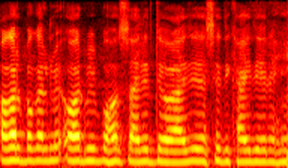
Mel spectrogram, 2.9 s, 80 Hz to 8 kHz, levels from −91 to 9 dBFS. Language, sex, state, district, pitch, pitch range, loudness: Hindi, male, Chhattisgarh, Bilaspur, 205 Hz, 195-215 Hz, -19 LUFS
